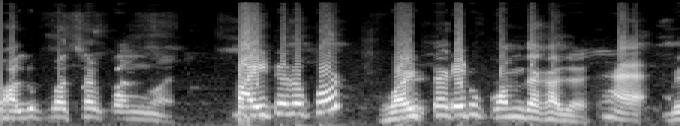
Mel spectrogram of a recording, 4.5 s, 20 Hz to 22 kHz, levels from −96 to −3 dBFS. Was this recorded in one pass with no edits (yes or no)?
no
